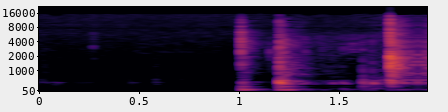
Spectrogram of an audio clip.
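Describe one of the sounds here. A hand knocks a metal part against something hard.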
